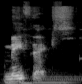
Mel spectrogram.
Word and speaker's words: Mafex: Acceptable ways to pronounce that are Mafex or Mafex. That's it. According to the distributor who had a conference call with the Mafex company, he said it's Mafex.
